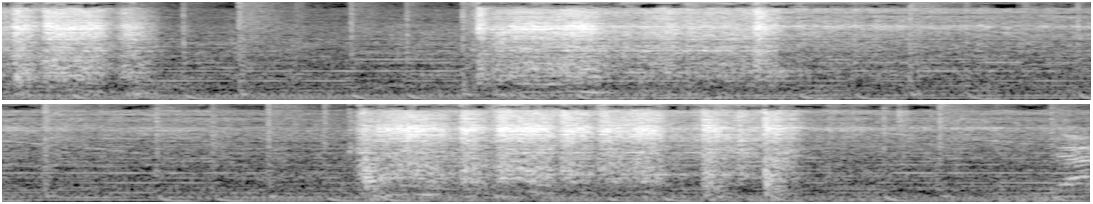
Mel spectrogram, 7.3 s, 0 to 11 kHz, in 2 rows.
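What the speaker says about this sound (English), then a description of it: "You gotta give it a chance to crank." A 305 yacht engine with water in it cranks over repeatedly in bursts without catching, the starter turning loud and close against a steady mechanical hum, with short pauses between attempts.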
